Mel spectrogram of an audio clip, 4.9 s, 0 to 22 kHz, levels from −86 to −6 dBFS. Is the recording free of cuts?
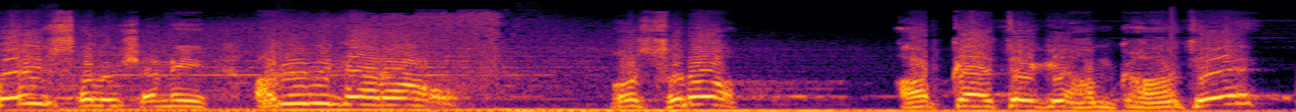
no; 1 cut; at 2.1 s

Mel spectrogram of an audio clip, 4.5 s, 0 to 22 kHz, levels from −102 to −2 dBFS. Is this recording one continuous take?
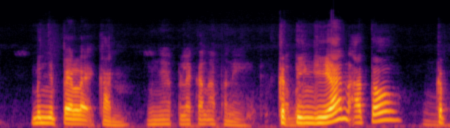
no; 1 cut; at 1.3 s

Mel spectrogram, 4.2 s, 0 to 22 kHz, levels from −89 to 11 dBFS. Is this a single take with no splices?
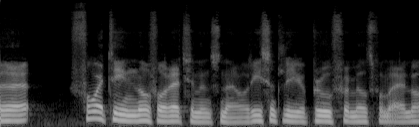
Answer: yes; 0 cuts

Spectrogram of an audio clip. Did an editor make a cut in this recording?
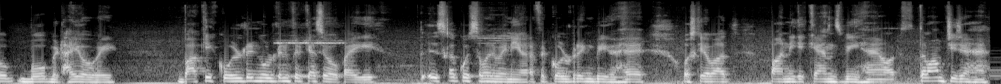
no; 0 cuts

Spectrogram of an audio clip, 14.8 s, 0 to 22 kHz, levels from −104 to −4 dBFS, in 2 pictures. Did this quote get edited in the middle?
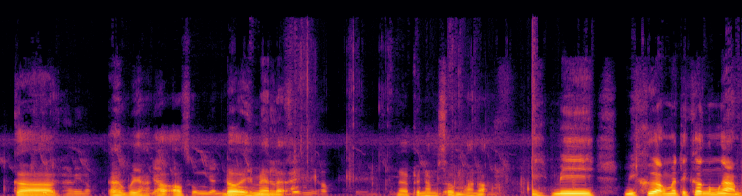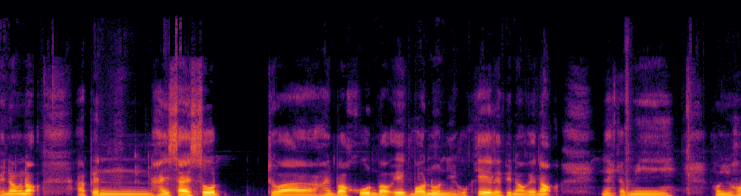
yes; 1 cut; at 5.4 s

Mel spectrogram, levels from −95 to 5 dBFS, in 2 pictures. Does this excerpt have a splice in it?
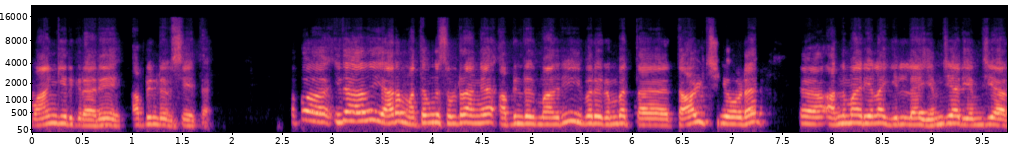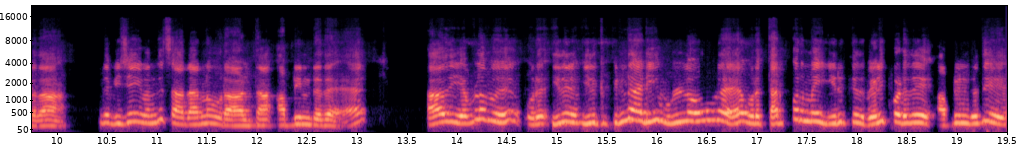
no; 0 cuts

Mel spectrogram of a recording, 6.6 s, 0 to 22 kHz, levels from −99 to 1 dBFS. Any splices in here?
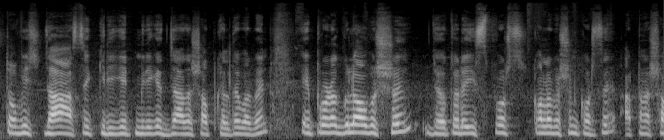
no; 0 cuts

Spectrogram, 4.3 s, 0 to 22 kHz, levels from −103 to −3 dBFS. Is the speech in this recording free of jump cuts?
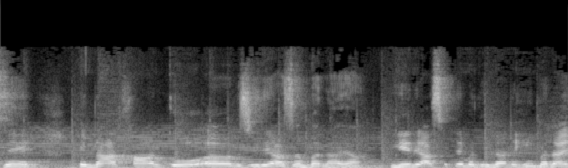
no; 1 cut; at 2.8 s

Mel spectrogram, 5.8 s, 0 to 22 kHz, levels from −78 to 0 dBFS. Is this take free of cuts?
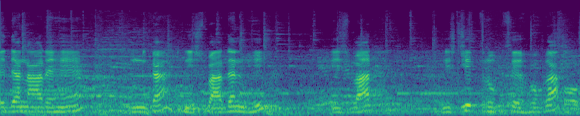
yes; 0 cuts

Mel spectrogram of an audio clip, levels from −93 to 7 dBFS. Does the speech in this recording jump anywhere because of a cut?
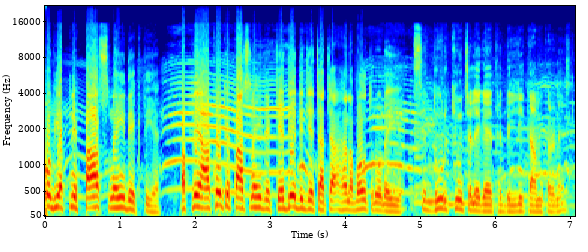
yes; 1 cut; at 5.0 s

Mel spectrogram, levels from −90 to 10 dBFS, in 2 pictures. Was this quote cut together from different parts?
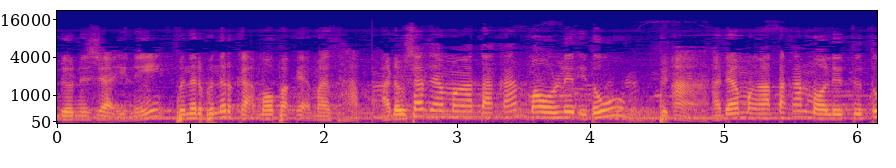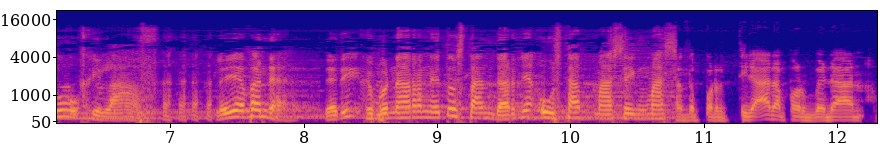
yes; 2 cuts; at 2.3 s, 10.8 s

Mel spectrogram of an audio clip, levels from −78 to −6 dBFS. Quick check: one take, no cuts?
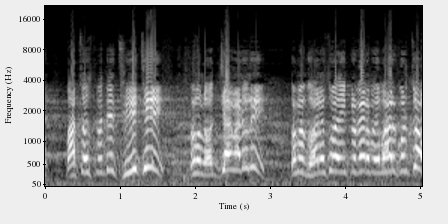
yes; 0 cuts

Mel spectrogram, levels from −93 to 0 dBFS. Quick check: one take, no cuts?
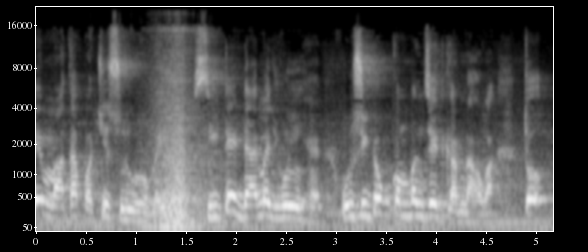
no; 1 cut; at 1.5 s

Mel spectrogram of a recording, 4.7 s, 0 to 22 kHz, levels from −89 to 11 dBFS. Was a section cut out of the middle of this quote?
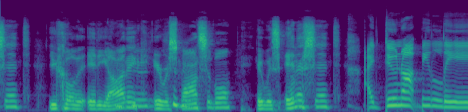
yes; 1 cut; at 3.4 s

